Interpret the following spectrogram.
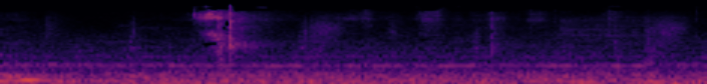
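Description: A single short plastic click about two-thirds of a second in, as the cap of a liquid blush tube is handled and closed.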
